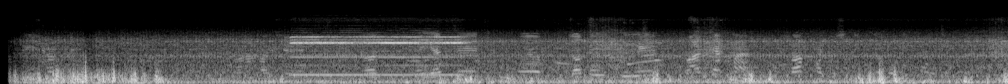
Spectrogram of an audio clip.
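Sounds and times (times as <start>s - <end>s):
car road noise from inside: 0.1s - 10.0s
vehicle horn: 2.8s - 4.8s.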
